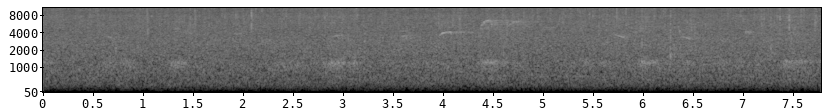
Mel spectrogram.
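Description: Steady hiss of water: rain falling on a creek and its wet bank, together with the creek running over a small spillway. A few faint short chirps sound over it.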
